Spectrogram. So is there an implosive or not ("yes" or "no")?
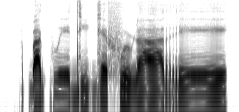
yes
